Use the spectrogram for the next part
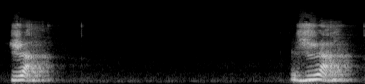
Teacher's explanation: In flap, there is only one tap of the tip of the tongue against the teeth ridge. Just one tap against the teeth ridge.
